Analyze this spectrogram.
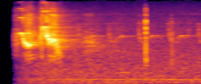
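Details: Yellow-crowned woodpecker (Leiopicus mahrattensis), call.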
